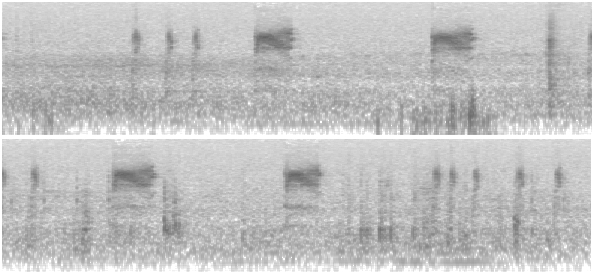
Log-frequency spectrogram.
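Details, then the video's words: Squirrel calling repeatedly: four rasping, buzzy bursts at intervals of roughly two to three seconds, each with a thin whistled core, scattered short ticks in between, steady low background noise. "A squirrel making noises"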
